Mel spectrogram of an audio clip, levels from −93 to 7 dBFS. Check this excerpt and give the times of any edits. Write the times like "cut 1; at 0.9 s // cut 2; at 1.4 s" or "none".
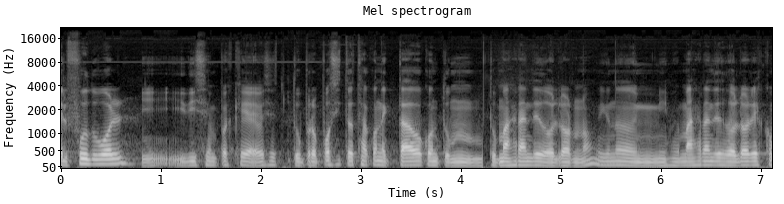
cut 1; at 0.8 s // cut 2; at 2.1 s // cut 3; at 4.2 s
